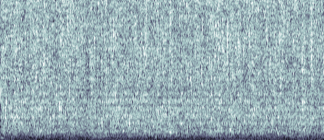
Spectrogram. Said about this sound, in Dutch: En het kabbelende beekje volgt jouw looprichting.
